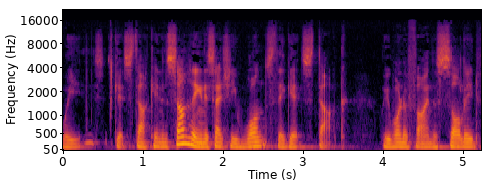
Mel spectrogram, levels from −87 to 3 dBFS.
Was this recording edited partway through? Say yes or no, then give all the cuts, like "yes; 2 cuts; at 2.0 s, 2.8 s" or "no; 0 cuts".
no; 0 cuts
